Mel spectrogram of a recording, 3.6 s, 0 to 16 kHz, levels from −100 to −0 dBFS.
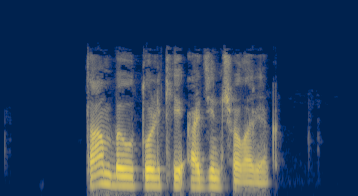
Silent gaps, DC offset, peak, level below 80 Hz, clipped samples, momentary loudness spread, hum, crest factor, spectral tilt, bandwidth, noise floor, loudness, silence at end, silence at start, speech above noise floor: none; under 0.1%; -2 dBFS; -60 dBFS; under 0.1%; 7 LU; none; 16 dB; -7 dB/octave; 6.6 kHz; -72 dBFS; -16 LUFS; 0.9 s; 0.85 s; 57 dB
